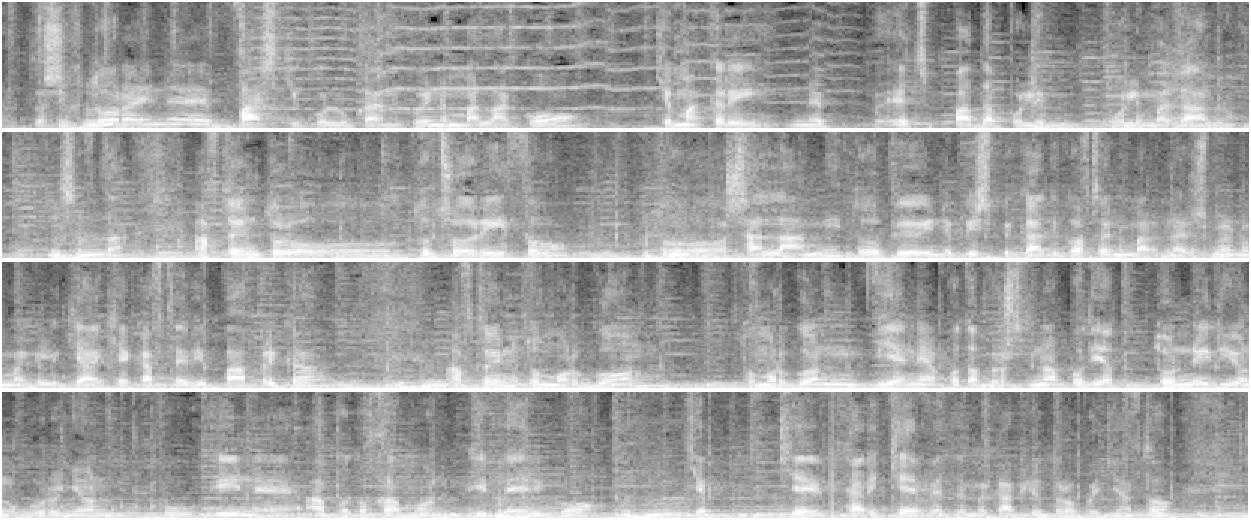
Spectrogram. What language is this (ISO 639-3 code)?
ell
